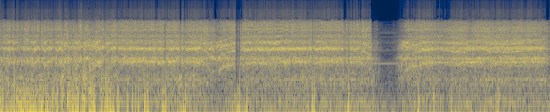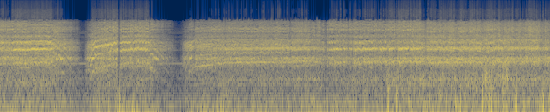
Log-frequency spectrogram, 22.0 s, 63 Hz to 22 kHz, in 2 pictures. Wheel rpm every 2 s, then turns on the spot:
230, 230, 190, 170, 190, 210, 120, 130, 210, 220, 230.
none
